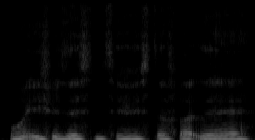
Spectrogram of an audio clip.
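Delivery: hint of a preachy outsider; a touch of lecturing mockery; mock know-it-all. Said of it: "And then they say".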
